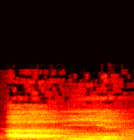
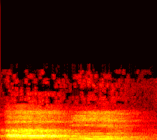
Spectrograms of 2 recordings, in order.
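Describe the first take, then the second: Both takes have the same delivery.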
